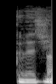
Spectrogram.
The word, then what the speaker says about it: Goraguer: So this Alan Goraguer, how do you say it? Goraguer? – That's him. – Yeah. – I thought it sounded a bit like the French version of Gallagher.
